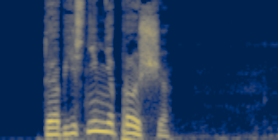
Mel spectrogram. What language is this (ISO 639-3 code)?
rus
